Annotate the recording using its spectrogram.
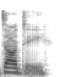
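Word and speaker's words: Dadi: Keziah always laughs at the fact that a nana is a man and a daddy is a woman, but it's actually pronounced nana and duddy.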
